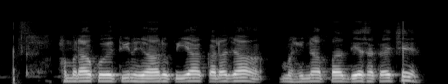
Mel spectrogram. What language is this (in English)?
Maithili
